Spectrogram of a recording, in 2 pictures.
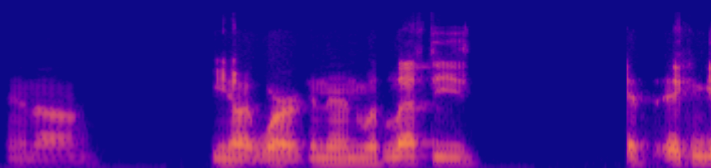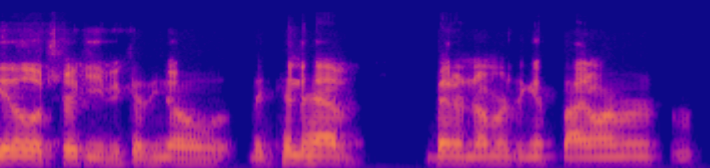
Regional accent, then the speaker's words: Beaumont, Texas, United States; Yeah, growing up in Beaumont, it gets pretty hot and humid down there.

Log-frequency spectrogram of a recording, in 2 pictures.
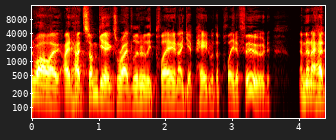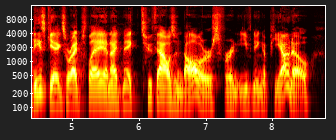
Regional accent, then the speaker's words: Houston, Texas, United States; I'm from Houston, Texas.

